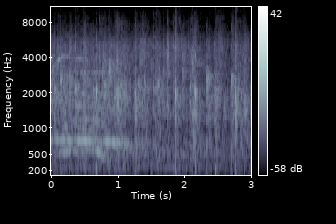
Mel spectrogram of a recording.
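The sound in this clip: Audience applause welcoming a pastor at an evening gathering: scattered, fairly light clapping from a group that carries on steadily, with a brief voice at the start.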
